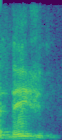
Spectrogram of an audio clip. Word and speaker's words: David: David se pronuncia David, mesmo porque o A em inglês tem som de EI, algumas vezes.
